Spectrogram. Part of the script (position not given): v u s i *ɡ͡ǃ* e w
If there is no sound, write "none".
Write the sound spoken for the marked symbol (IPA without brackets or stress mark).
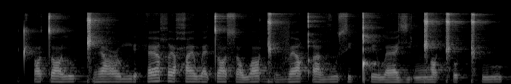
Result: ǃʰ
